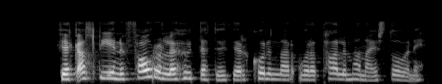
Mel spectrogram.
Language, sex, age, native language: Icelandic, female, 20-29, Icelandic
